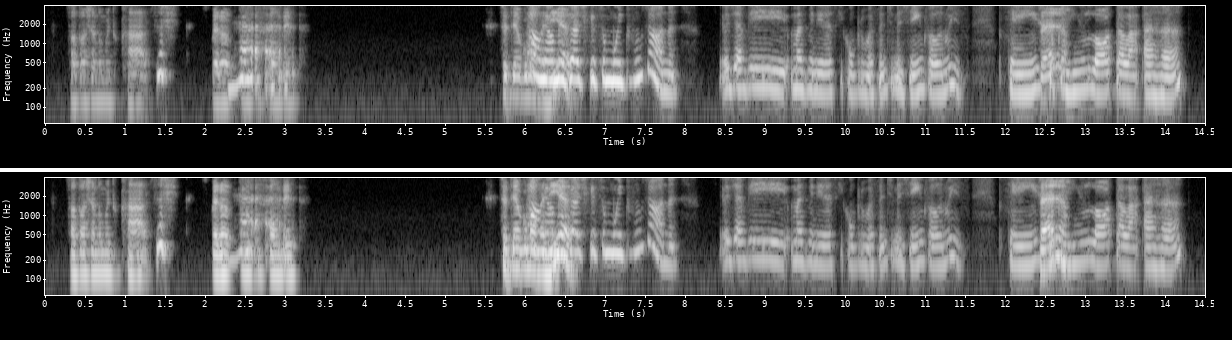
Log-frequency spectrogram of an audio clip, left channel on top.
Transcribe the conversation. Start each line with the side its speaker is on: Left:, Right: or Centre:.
Right: Só tô achando muito caro, <laughs> esperando
Left: <laughs>
Right: o cupom dele. Você tem alguma
Left: Não,
Right: mania?
Left: realmente eu acho que isso muito funciona. Eu já vi umas meninas que compram bastante na Shein falando isso. Você enche
Right: Sério?
Left: seu carrinho, lota lá. Aham.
